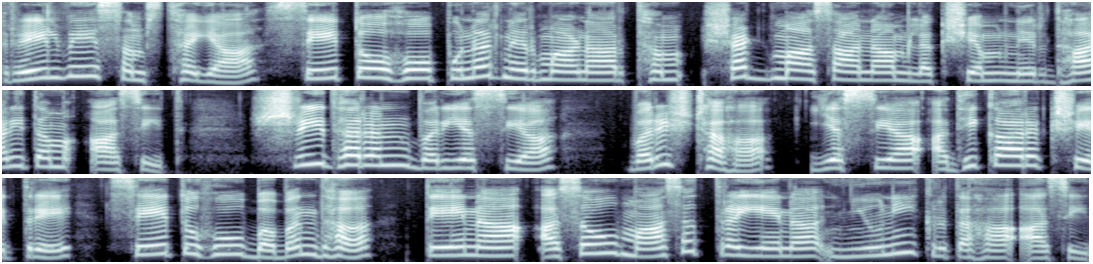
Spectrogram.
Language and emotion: Sanskrit, neutral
